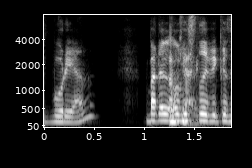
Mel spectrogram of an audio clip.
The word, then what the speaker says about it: Burian: Is it Burian? It's not going to be Close enough. Burian, is it? Like That's not going to be. it's close enough. I think like it's Czech pronunciation is Burian, but Okay, obviously because it's like brilliant.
